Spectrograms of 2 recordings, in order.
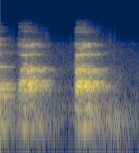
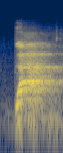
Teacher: गा में थोड़ा सा हिला होगा, वहां पर कंपन हुआ होगा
